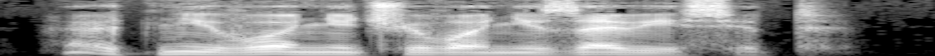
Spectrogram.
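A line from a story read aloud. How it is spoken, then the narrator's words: Mutter. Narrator (Russian): пробормотал фон Фогельзанг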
